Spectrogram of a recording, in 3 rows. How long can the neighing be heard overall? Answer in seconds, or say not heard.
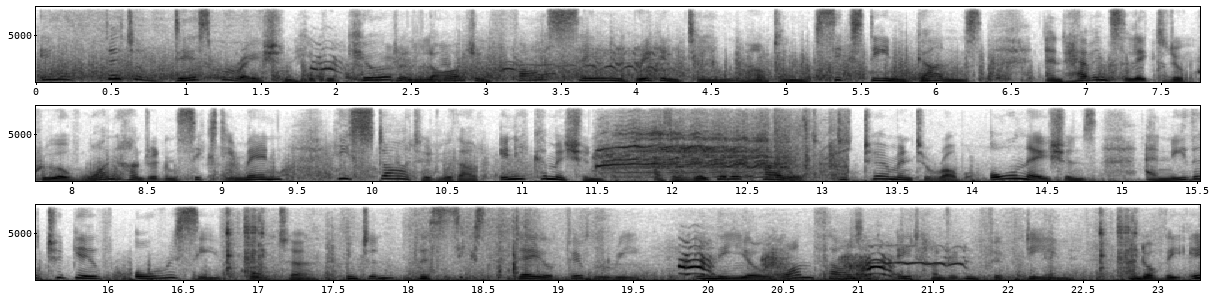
6 s.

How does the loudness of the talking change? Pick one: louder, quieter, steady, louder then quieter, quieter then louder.
steady.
